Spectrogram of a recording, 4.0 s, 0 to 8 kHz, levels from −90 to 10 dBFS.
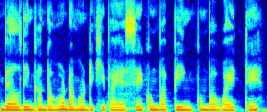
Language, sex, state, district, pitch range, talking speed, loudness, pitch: Nagamese, female, Nagaland, Kohima, 190-200 Hz, 180 wpm, -14 LUFS, 195 Hz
